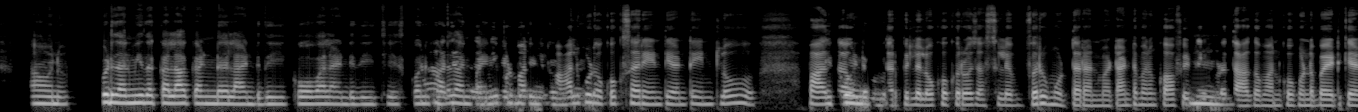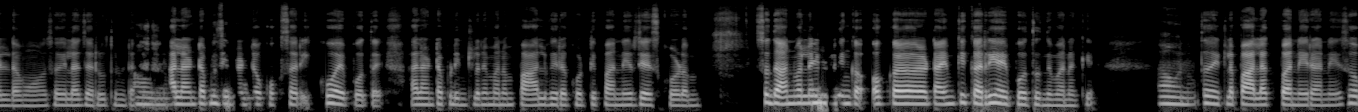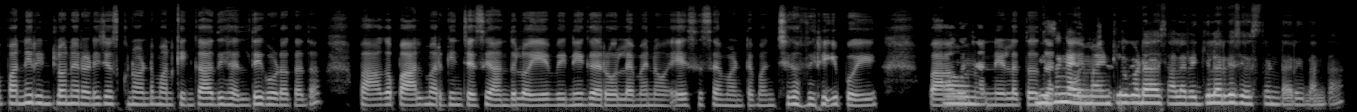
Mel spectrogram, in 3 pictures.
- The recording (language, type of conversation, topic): Telugu, podcast, మిగిలిపోయిన ఆహారాన్ని రుచిగా మార్చడానికి మీరు చేసే ప్రయోగాలు ఏమేమి?
- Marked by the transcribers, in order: in English: "సో"; in English: "సో"; in English: "కర్రీ"; in English: "రెడీ"; in English: "హెల్తీ"; in English: "వినిగరో"; laughing while speaking: "విరిగిపోయి"; in English: "వాష్"; in English: "రెగ్యులర్‌గా"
